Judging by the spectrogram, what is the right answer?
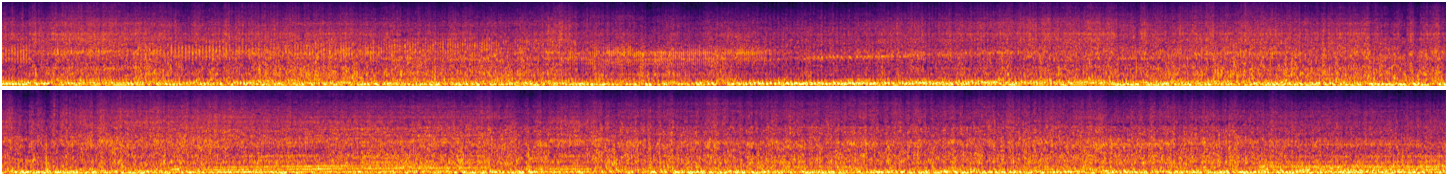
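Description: Motorcycle under way, its engine running steadily beneath a heavy low rumble, with the engine pitch rising briefly a few times as the throttle opens, about two-thirds of the way in and again near the end.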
